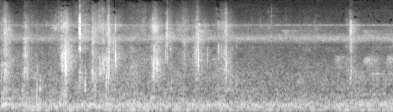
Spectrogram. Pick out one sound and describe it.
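A monkey chews and crunches on fruit.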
